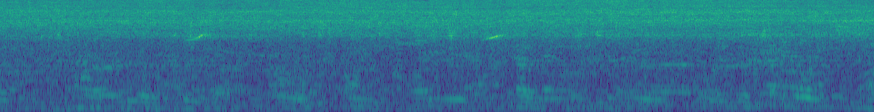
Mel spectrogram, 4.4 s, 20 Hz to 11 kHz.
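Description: Live-steam Gauge 3 model locomotive hissing steadily as it runs, with faint voices of people talking in the background.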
